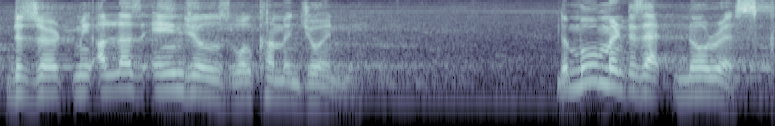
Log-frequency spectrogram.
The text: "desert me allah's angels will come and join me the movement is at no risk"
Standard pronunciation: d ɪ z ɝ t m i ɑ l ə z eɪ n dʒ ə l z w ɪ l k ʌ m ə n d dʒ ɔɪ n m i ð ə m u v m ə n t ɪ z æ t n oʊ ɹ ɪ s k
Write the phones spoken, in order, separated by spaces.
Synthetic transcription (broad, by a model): d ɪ z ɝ t m i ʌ l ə z eɪ n dʒ ə l z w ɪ l k ʌ m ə n dʒ ɔɪ n m i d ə m u v m ə n t ɪ z æ t n oʊ ɹ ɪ s k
